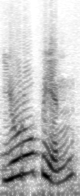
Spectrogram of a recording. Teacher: The word European starts with a U sound rather than E or A sound. U is not a vowel sound, so we need not treat this word as a vowel word that starts with a vowel sound.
